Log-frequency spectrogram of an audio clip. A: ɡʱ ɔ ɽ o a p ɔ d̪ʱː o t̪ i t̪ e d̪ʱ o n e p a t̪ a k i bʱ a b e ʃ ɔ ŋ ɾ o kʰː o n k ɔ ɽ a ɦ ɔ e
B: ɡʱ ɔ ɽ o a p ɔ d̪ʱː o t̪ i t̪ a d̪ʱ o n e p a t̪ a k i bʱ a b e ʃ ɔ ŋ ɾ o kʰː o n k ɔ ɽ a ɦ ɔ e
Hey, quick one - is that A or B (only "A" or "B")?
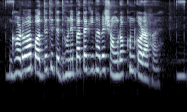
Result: A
